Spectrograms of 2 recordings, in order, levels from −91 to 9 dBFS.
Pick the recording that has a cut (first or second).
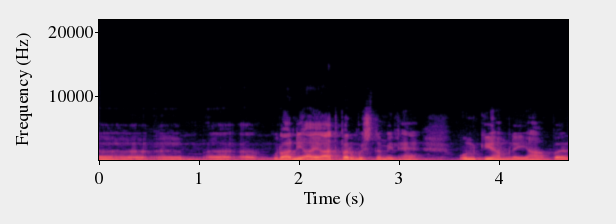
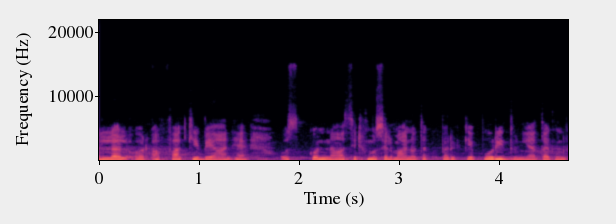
first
